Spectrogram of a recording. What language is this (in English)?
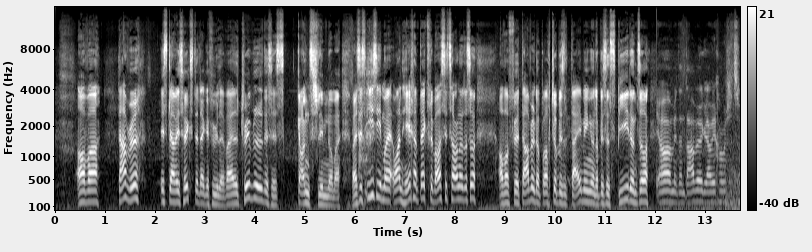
German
